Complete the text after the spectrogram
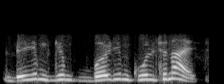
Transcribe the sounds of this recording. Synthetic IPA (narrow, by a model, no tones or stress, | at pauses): bejimɡimbəːɽimkuːlt͡ʃʰinaːis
